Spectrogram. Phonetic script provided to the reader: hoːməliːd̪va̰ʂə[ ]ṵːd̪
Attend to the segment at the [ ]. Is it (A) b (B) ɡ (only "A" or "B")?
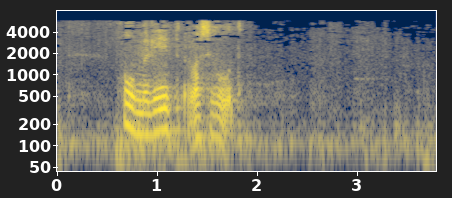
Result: B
